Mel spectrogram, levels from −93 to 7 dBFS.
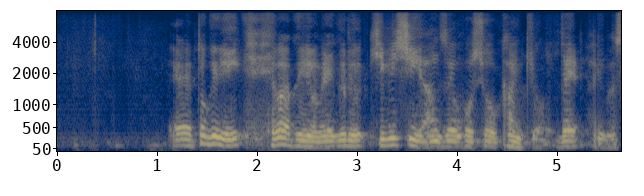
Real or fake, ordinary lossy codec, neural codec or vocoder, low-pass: fake; none; codec, 16 kHz, 2 kbps, FreqCodec, smaller model; none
